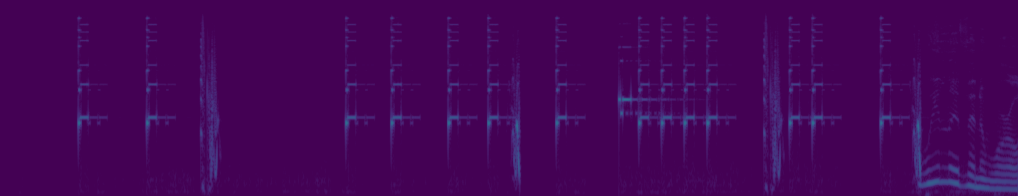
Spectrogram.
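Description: Short electronic menu blips sound in quick bursts.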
